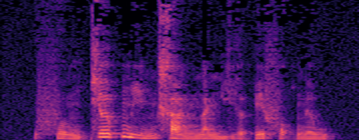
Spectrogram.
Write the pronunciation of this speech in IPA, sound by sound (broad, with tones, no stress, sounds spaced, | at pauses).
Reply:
f o˨˩˨ ŋ c əː˦˥ p̚ m i˨˩˦ n x a˨˩˨ ŋ n a˨˩ ŋ j i˨˩ ə̯ ʔ e˧˥ f ɔ˨˩ k̚ n ə˨˩˦ w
